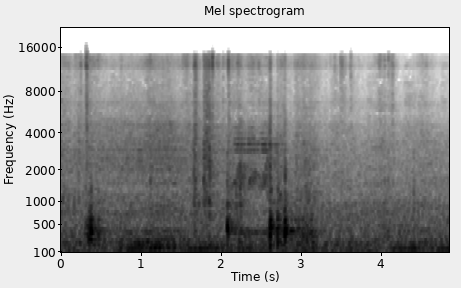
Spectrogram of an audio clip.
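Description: A few short metallic clicks and scrapes as a square-taper bottom bracket cup is turned into the threaded frame shell by hand, the loudest a little past halfway. Under them runs a steady low hum like an idling motor vehicle.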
